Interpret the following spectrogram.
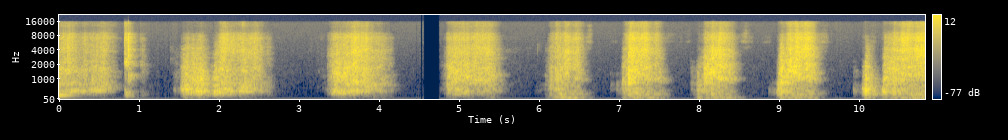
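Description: A hand scraper dragged across an enamel bathtub, scraping off old epoxy refinish that paint stripper has softened and bubbled up. There are about eight short scraping strokes, each under a second, with gaps between.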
